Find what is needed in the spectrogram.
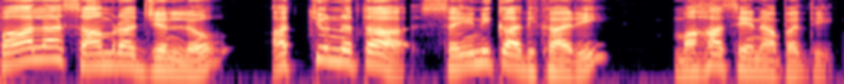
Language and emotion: Telugu, neutral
